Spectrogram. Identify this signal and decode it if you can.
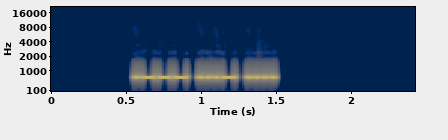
Morse code, heard as a keyed tone, about 46 wpm, 700 Hz. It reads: JVH
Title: Three Challenging Letter-Number Combinations 45wpm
